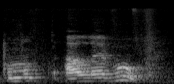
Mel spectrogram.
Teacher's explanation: You hear the T because of elision.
